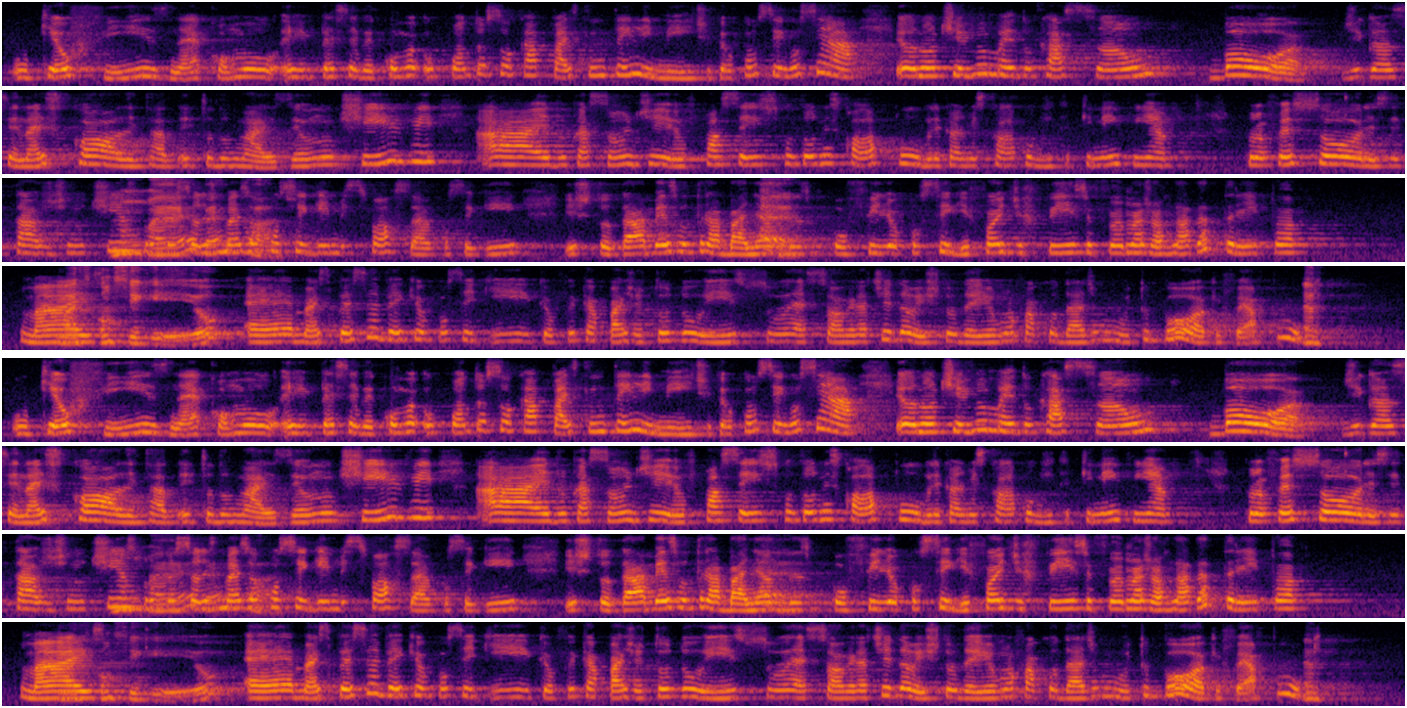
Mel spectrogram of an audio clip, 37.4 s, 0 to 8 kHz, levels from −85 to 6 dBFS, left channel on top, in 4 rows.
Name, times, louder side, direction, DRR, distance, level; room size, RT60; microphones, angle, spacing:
voice 1, 0.1-7.7 8.1-17.2 17.7-27.4 28.2-28.7 29.7-36.9, right 3 dB, 25° right, 0.8 m, -22 dB
voice 2, 19.4-20.6 23.8-24.0 28.4-29.6 36.7-36.9, left 3 dB, 65° left, 1.3 m, -25 dB
25.5 x 24.5 x 9.5 m
head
